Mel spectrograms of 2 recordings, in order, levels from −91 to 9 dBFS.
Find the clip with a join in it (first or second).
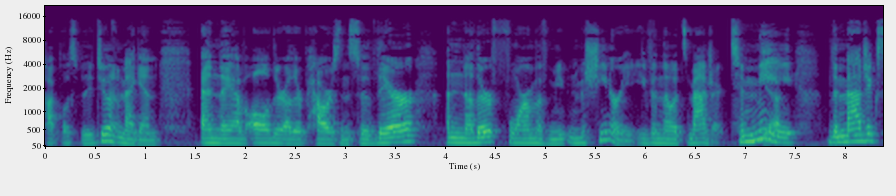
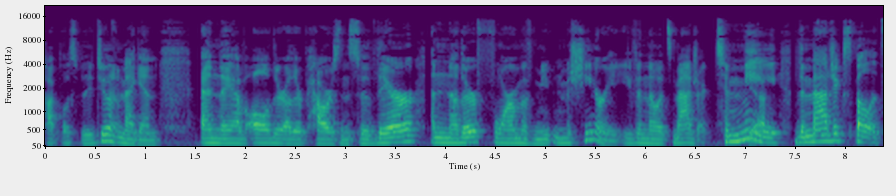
second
